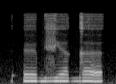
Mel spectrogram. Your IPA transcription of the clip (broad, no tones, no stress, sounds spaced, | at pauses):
ʔ ø b vʲ əː ɡ ə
